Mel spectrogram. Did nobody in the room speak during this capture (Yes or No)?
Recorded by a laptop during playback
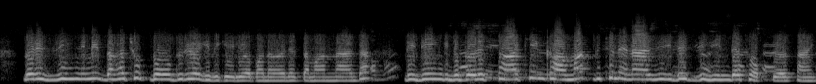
No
